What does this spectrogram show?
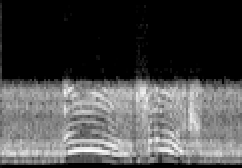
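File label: English damaged aa mood low; War Thunder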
